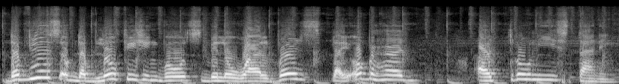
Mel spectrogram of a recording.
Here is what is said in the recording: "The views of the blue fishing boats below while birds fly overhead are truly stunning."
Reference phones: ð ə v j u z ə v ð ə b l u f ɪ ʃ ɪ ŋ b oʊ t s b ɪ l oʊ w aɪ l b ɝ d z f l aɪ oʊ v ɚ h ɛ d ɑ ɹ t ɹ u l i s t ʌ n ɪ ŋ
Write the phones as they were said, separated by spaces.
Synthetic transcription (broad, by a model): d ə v j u s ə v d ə b l u f ɪ ʃ ɪ ŋ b oʊ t s b ɪ l oʊ w aɪ l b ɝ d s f l aɪ oʊ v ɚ h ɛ d ɑ ɹ t ɹ u l i s t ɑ n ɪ ŋ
